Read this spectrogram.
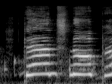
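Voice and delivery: very high, full shout into the well; loud call. A narrator's reading. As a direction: yell the name down the well. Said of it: "ruft einmal laut". (Ponifee ruft laut in den Brunnen)

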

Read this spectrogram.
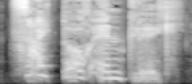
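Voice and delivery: high, slow pleading whine; begging. A narrator's reading. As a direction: beg impatiently.

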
